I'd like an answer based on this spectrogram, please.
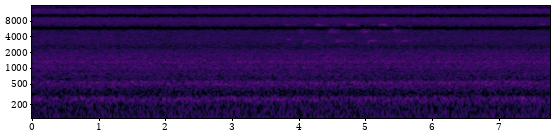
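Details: Japanese honey bees swarming at midday on 17 June 2024, after strong wind eased, at 1054 m in the southern Yatsugatake highlands, Hokuto, Yamanashi, Japan; a dense, steady low hum with an even overtone holds throughout, with no breaks.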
